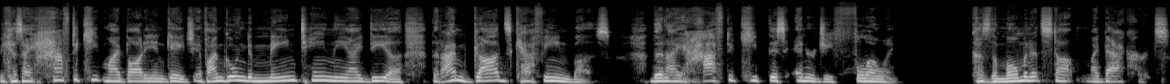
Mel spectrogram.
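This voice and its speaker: Somewhat breathy delivery at a moderate pace. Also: man, dry, close sound with no echo. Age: 50s. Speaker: parent coach and teen addiction interventionist. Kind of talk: interview. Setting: standing while recording. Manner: animated.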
